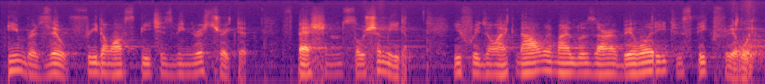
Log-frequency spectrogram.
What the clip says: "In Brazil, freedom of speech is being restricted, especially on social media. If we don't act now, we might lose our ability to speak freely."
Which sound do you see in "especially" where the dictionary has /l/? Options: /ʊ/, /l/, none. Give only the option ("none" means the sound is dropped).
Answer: none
